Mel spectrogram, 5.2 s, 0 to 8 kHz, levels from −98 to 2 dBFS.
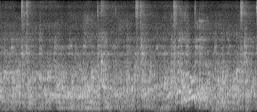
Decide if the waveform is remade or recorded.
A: remade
